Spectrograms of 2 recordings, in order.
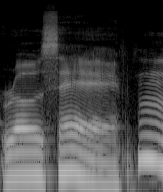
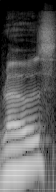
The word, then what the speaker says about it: rosé: Firestone Walker Bretta Rosé. Let's see. Bretta Rose. There's an accent on there, so I'm pronouncing it. I'm pronouncing it as a rosé.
